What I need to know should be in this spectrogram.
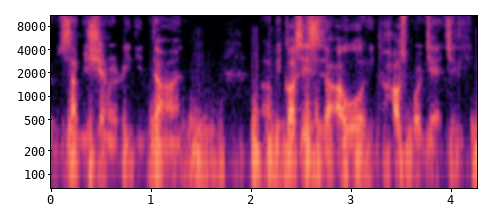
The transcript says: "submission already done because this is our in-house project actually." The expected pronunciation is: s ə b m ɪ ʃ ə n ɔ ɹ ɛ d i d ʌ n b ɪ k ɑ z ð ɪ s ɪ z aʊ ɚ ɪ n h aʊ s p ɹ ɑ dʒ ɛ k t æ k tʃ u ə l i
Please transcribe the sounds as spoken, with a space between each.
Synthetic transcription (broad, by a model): s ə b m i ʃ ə n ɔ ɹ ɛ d i d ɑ n b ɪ k ɑ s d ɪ s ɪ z aʊ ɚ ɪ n h aʊ s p ɹ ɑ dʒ ɛ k ɛ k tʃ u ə l i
